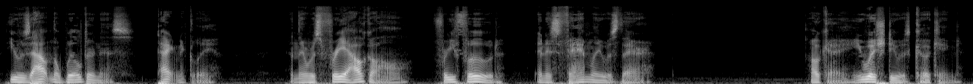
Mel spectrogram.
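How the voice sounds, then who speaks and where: A man's voice: low voice, normal speed, creaky, a little mellow, no room sound, clean studio sound. A man reading scripted fiction aloud as the narrator of a dramatic story.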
